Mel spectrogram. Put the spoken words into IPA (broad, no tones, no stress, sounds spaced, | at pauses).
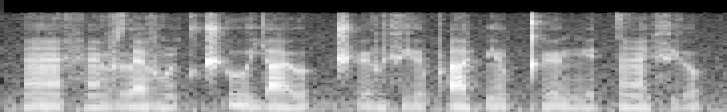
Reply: æ̃ h æ̃ v l æ v õ t t͡ʃʼ u j a ʊ̯ | t͡ʃʼ ø v fʲ u ə̯ pʼ a pʲ õ l kʼ ø ŋ e t æ̃ fʲ o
